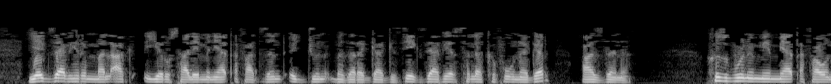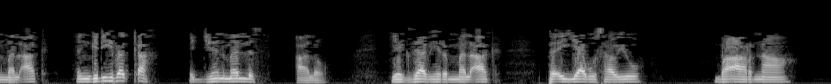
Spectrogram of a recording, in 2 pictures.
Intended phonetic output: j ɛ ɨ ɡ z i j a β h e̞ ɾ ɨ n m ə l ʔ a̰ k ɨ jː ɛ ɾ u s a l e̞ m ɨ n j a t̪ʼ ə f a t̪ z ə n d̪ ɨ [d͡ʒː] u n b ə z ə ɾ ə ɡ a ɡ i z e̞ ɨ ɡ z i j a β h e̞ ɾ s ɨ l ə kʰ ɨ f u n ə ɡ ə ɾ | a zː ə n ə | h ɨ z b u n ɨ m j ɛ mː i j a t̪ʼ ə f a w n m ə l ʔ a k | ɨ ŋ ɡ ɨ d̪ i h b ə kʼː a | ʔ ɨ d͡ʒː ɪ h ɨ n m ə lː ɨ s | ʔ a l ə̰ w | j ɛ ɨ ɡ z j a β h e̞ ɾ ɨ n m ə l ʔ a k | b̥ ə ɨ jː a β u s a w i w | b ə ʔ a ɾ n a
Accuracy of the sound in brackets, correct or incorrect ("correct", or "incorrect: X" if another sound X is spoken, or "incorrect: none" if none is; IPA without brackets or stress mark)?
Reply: correct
